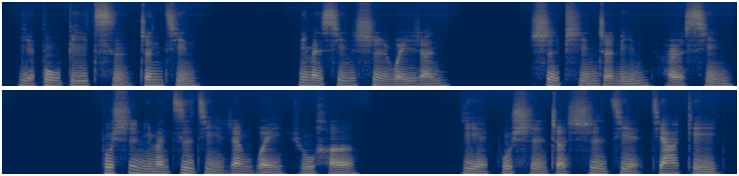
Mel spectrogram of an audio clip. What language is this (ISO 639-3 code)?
zho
